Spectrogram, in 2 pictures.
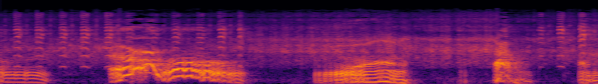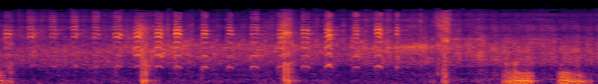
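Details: A Shih Tzu gives harsh, high-pitched barks and yappy bursts, with some rough growling between them.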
